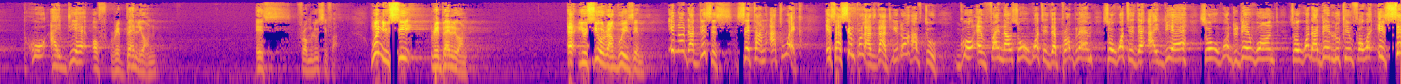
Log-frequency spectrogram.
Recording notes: This was preached at the Doxa Service 07052023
